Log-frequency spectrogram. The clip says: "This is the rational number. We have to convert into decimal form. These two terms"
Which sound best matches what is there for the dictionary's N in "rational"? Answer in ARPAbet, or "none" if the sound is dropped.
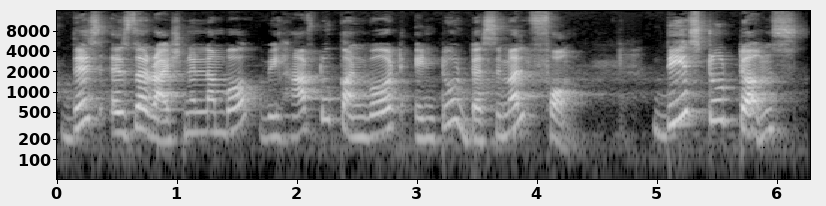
N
